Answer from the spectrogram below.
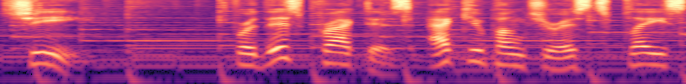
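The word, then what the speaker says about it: Qi: flow of energy is known as Chi pronounced Chi for this practice acupuncturists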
